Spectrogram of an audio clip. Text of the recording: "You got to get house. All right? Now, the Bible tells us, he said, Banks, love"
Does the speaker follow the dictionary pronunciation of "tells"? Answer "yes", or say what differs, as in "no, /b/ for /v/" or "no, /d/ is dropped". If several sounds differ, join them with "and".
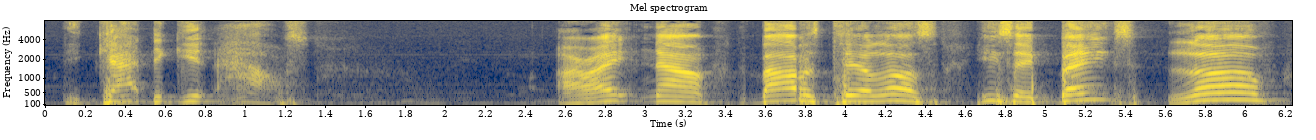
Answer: no, /z/ is dropped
